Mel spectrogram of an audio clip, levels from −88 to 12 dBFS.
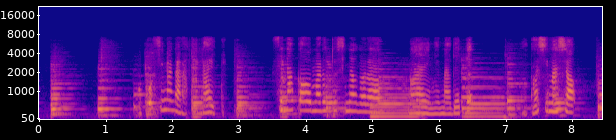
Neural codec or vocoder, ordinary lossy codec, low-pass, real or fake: codec, 44.1 kHz, 2.6 kbps, SNAC; none; 7.2 kHz; fake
